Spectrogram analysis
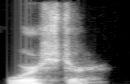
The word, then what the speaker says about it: Worcester: I mean, there's a town in Massachusetts it's spelled Worcestershire. Yeah. It's pronounced Worcester.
